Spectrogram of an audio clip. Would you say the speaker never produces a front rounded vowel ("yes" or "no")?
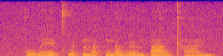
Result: no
